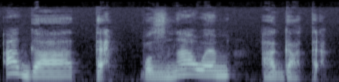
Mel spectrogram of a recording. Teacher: we read ę at the end as e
